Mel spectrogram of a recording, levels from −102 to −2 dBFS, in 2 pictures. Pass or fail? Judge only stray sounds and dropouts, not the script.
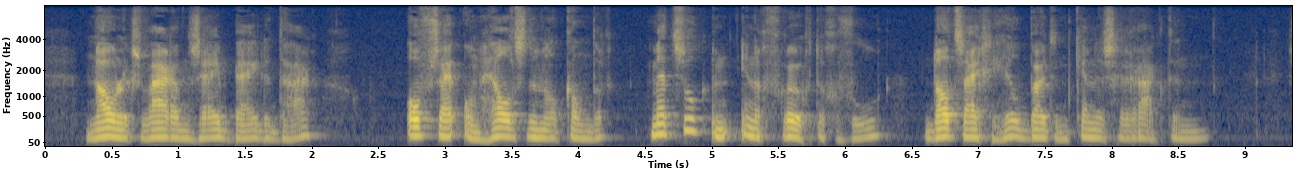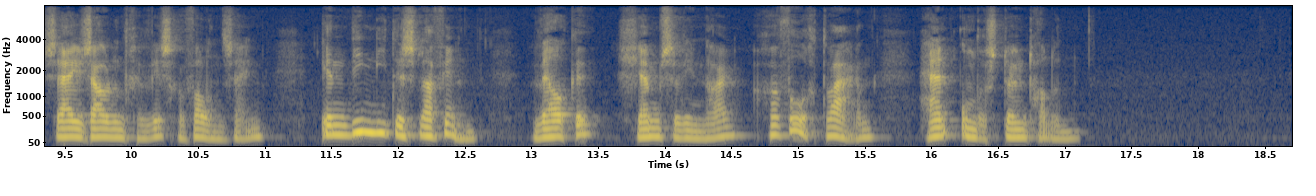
pass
